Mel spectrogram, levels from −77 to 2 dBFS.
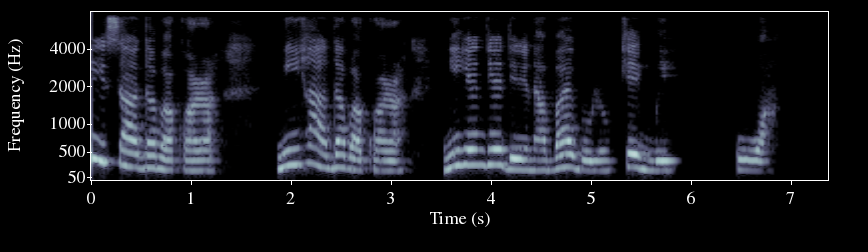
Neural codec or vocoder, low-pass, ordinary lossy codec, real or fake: codec, 16 kHz, 4 kbps, X-Codec, HuBERT features, trained on general audio; 7.2 kHz; none; fake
